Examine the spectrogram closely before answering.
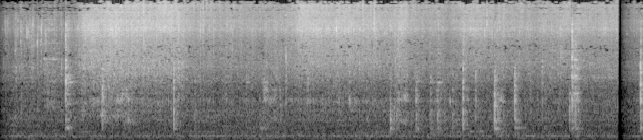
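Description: Sliced onions, garlic and pounded dried shrimp sizzling in hot oil in a wok while a spatula stirs them, with scattered knocks and scrapes of the spatula against the pan. The sound drops out for a moment about nine seconds in.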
